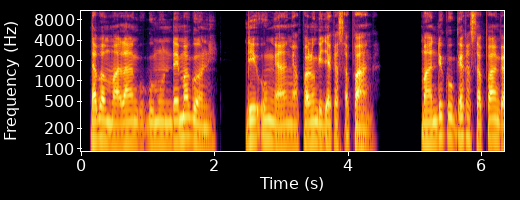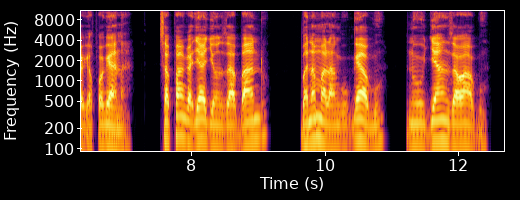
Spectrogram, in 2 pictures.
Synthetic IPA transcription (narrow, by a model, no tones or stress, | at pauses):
ndabamalaŋɡuɡumundɛmaɡɔni | ndiʔṵŋaŋapalɔŋɡiɟakasa̰paŋɡa | maːndikuɡakasapaŋɡaɡapwaɡana | sapaŋɡaɟaːɟɔɲd͡ʒabandu | banamalaŋɡuɡabu | nuːɟaɲd͡ʒawabu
